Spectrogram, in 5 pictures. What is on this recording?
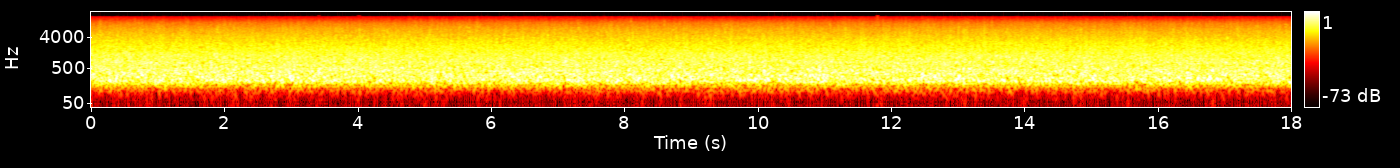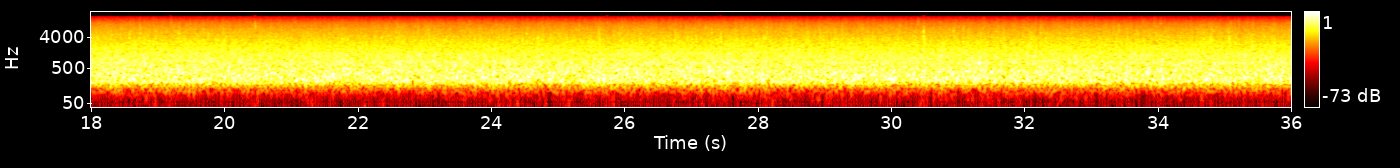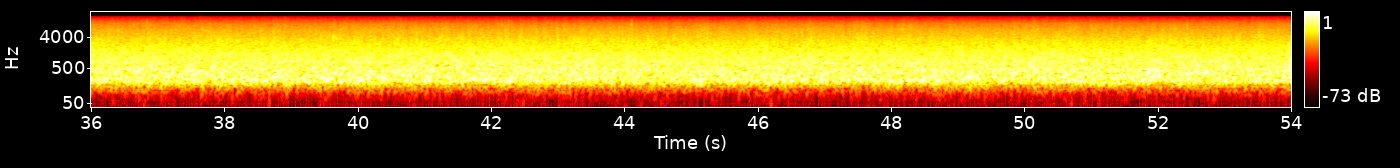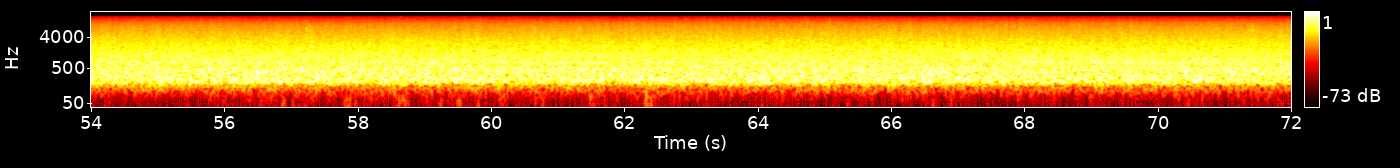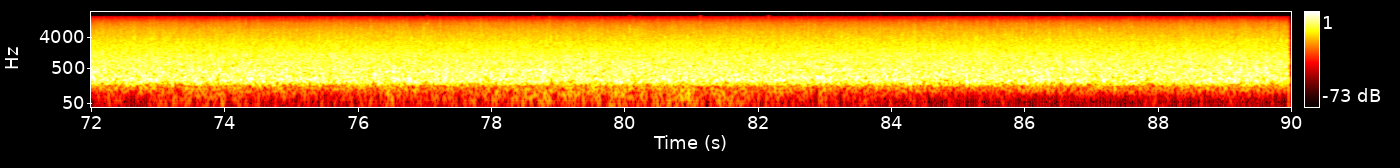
Creek in Glacier Park, Montana, USA. Processed minimally in Adobe Soundbooth. Long samples, mostly, since the ear is incredibly good at detecting repetition.
nature, water, field-recording, flickr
